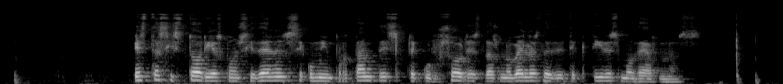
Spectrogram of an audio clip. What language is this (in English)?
Galician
